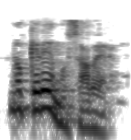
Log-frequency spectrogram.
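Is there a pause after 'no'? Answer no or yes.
no. It is said without a pause after 'no'.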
